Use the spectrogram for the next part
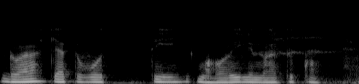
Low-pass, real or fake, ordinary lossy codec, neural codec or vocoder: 5.4 kHz; fake; none; codec, 16 kHz, 8 kbps, FunCodec, trained on LibriTTS, 25 frames a second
